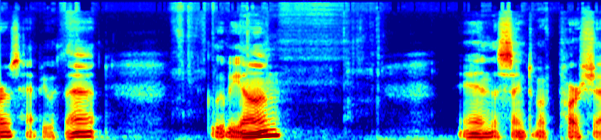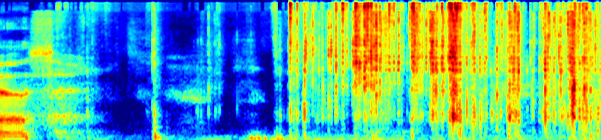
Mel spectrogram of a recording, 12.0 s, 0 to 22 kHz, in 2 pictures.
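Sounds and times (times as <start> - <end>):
foil wrapper tearing and crinkling: 8.8 - 12.0.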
